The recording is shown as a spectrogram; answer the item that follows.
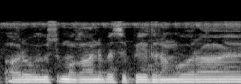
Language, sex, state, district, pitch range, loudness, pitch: Hindi, male, Uttar Pradesh, Shamli, 110-115 Hz, -12 LUFS, 115 Hz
